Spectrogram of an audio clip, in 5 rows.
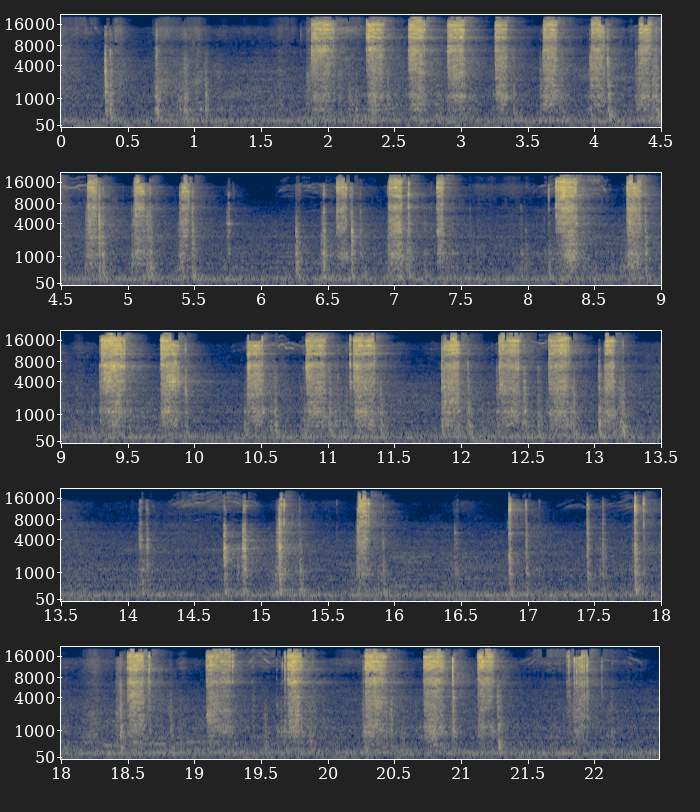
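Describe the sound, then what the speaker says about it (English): Screws are tightened on the rear fender of a Venom Roma 50cc scooter: a long run of quick, faint ratcheting clicks in short bursts, close and quiet with no talking. "Okay, now I just have to tighten those down."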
